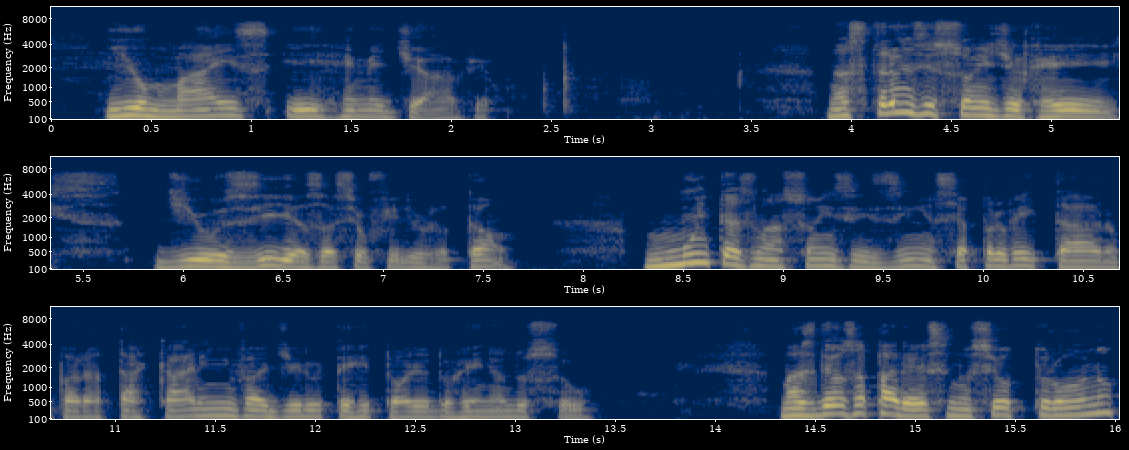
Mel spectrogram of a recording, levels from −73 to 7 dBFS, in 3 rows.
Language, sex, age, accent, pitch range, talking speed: Portuguese, male, 60-79, Brazilian, 130-165 Hz, 130 wpm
